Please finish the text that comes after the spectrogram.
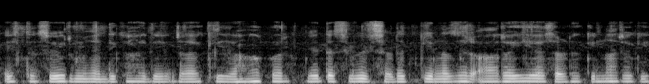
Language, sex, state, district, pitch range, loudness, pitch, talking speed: Marwari, male, Rajasthan, Nagaur, 125-135 Hz, -17 LUFS, 130 Hz, 205 wpm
